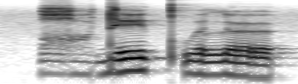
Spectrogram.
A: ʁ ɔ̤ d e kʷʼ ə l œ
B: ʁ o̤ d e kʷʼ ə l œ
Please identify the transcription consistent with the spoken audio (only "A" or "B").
A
